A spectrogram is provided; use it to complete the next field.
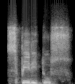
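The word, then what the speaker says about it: spiritus: realidad no estaría bien porque la palabra propiamente no comienza con la e si no comienza con la s Entonces tenemos para un mejor latín para un latín más fiel tenemos que hacer un pequeño esfuerzo aquí por decir espíritus sí espíritus Sí una pequeña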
